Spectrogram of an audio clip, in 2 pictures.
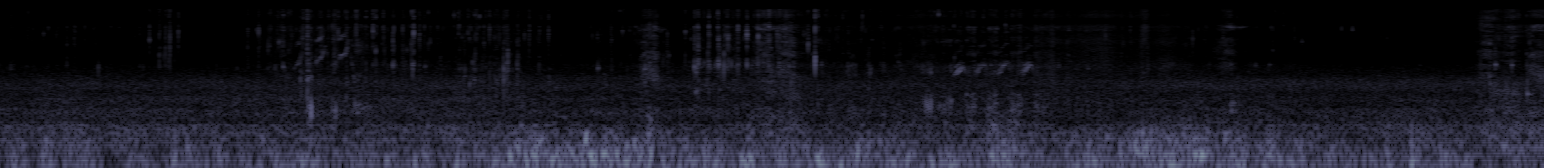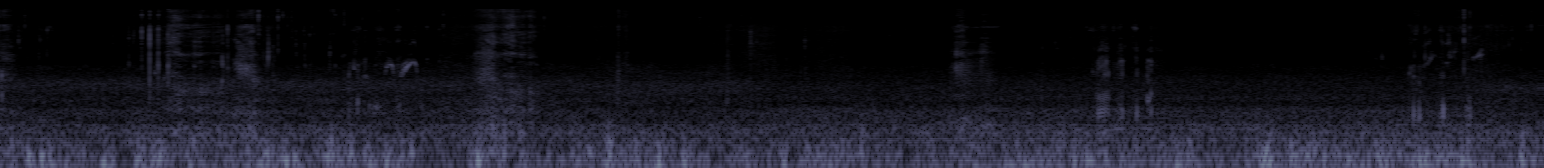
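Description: Mute swans and cygnets feeding with their bills underwater in the shallows: irregular splashing, sloshing and clicking of water and bills, over a steady low rumble.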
